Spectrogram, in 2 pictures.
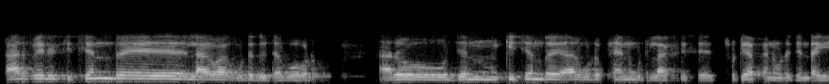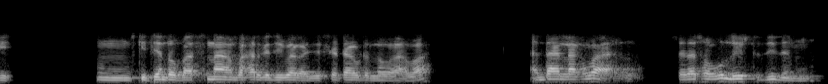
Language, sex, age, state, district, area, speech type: Odia, male, 30-45, Odisha, Kalahandi, rural, conversation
